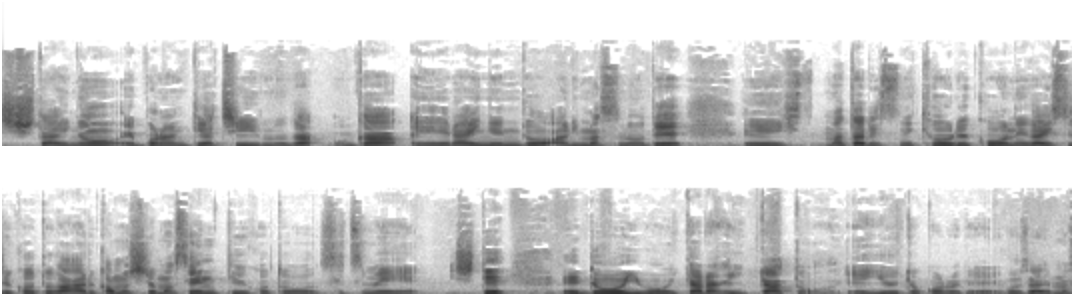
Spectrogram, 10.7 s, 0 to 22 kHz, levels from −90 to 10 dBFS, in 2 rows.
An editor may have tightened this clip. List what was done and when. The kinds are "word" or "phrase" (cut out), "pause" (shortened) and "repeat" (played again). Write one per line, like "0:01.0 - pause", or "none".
0:04.0 - pause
